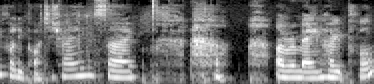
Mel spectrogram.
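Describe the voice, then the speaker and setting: A somewhat breathy woman's voice with an English accent. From West Midlands, UK. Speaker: budgeting vlogger. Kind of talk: casual talk to camera.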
